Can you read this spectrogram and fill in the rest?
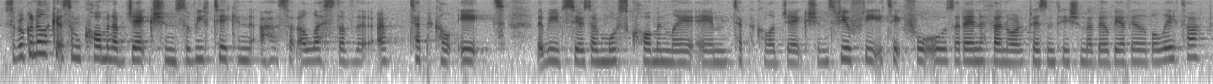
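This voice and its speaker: A woman in her thirties with a Scottish accent gives a talk at a conference, chatty and relaxed, regularly checking in with the room. Her voice sits at a middle pitch and carries a long reverb, with a faint low rumble underneath. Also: quick pace, few pauses. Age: 30s. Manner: chatty, checks in with the audience with "okay?". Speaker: key account manager presenting to advisers. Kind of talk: conference presentation. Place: conference hall. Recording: echoey hall with faint rumble.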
